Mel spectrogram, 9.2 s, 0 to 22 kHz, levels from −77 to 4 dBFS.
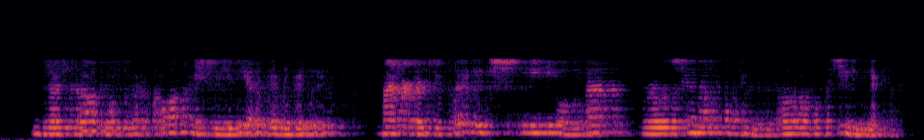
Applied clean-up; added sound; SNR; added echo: neural mask model DeepFilterNet 3.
